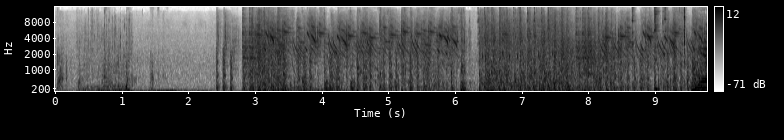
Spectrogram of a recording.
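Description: Pincushion enemies in the video game Bastion fire rapid volleys of bullets, a dense, continuous crackle of shots after a brief quieter start, loud and sustained.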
